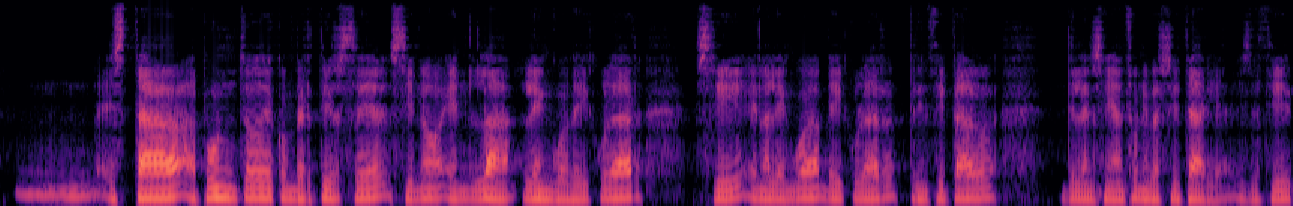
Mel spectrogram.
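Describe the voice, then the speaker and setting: Male lecturer, mid pitch, measured delivery with many pauses and filler sounds. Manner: measured, with frequent hesitations. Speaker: lecturer presenting a paper. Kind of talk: academic presentation.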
